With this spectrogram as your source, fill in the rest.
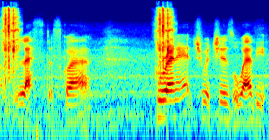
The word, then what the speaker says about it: Leicester Square: Leicester Square, which is not said Leicester, Leicester Square. Greenwich, which is where the O2 and the cable cars are. It's spelled Greenwich, but it's said Greenwich.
